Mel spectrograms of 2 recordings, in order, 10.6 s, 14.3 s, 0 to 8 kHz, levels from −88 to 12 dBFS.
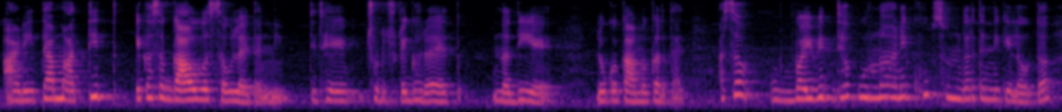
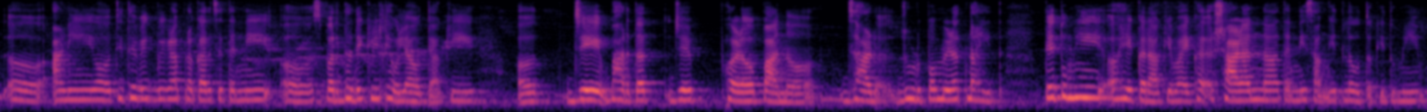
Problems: none marked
